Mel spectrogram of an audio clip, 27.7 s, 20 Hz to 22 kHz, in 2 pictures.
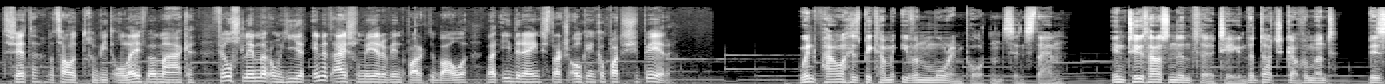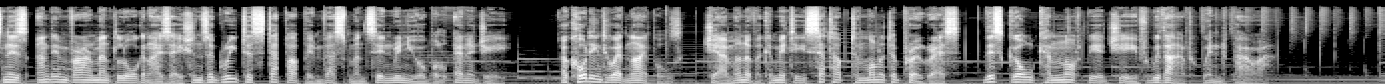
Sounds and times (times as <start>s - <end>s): Speech: 0.0s - 6.8s, 8.0s - 26.6s
Music: 0.0s - 27.7s.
